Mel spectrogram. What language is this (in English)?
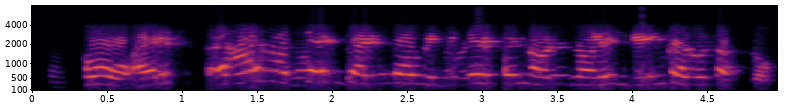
Marathi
